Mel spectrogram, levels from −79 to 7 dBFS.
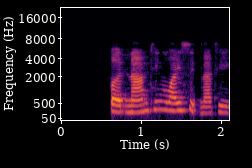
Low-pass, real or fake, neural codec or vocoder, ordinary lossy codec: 7.2 kHz; real; none; Opus, 32 kbps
